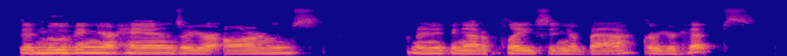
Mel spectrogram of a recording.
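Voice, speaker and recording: A soft-spoken woman with a calm tone, fairly low pitch, fairly even intonation and a fairly slow pace. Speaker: yoga instructor. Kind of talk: guided yoga class. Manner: slow, calm.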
